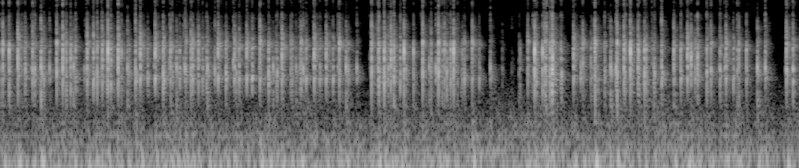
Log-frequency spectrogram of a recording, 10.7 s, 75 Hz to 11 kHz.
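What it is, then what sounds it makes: Mechanical keyboard with aluminum case. A Monsgeek M1 mechanical keyboard with a black aluminum case, plastic keycaps and NK Cream switches is typed on continuously with fingertips. The result is a steady, fast stream of short, crisp clacks with a bright upper-mid character, broken by a few brief pauses.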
